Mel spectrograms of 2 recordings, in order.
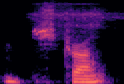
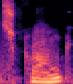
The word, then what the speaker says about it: Strunk: Strunk. Yeah, it's STRUNK, not SK. It's not Scrunk, it's Strunk.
